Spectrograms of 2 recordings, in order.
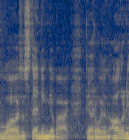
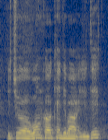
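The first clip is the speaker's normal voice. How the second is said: usual speaking voice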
